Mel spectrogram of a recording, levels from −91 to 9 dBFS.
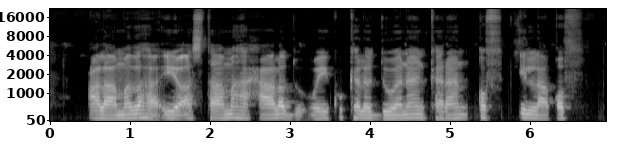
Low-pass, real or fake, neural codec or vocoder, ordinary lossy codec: none; fake; vocoder, 44.1 kHz, 128 mel bands every 256 samples, BigVGAN v2; none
